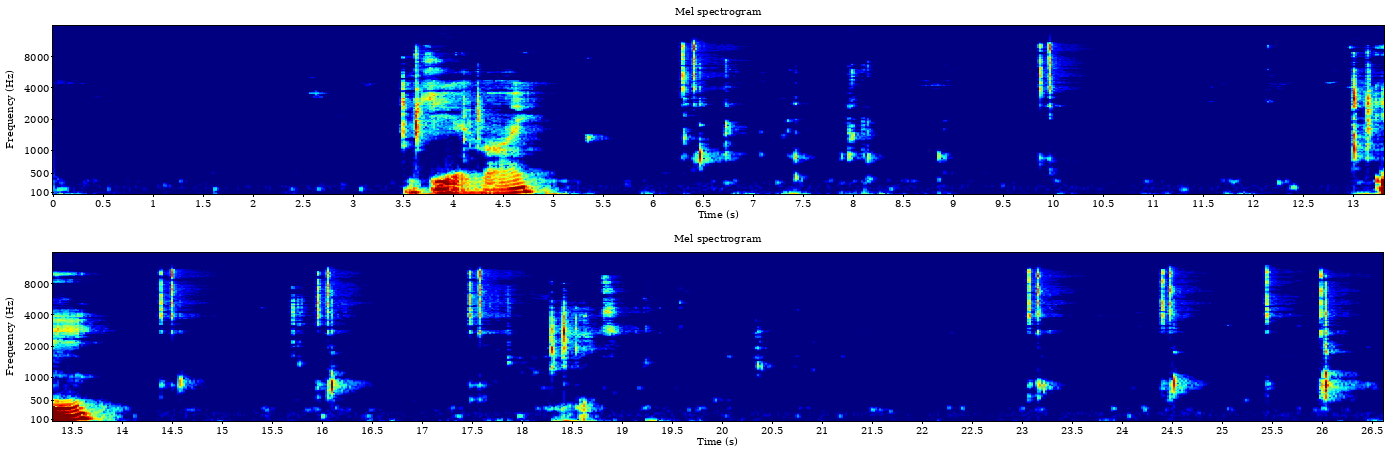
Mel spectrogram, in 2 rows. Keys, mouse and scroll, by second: 0.0 ctrl+l, 4.5 g, 8.4 shift+middle click, 9.1 middle click, 14.0 e, 18.4 click, 19.2 KP_1, 24.0 click, 25.4 click, 26.4 click.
